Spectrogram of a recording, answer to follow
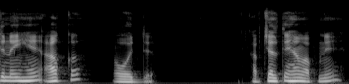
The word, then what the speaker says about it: اقعد: یہاں پر آپ دیکھیے یہ قاف پھر دوبارہ قاف اور یہاں پر دوبارہ قاف اقوم و اقعد ہے اقود نہیں ہے اقعد.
